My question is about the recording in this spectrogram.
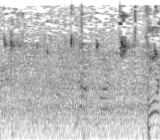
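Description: Basketball being dribbled on an arena's hardwood court, over a steady hum of crowd noise.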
